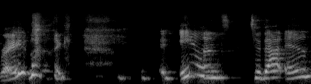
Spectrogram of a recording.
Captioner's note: laughs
